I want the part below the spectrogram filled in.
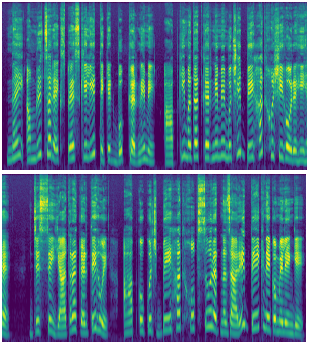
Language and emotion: Hindi, happy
